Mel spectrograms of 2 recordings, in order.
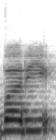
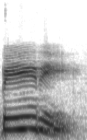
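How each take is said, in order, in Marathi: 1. पहिला स्वर 'buh' सारखा वाजतो. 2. पहिला स्वर 'beh' सारखा वाजतो. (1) "नॉट बरी" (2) "बट इट प्रोनाउन्स बेरी"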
